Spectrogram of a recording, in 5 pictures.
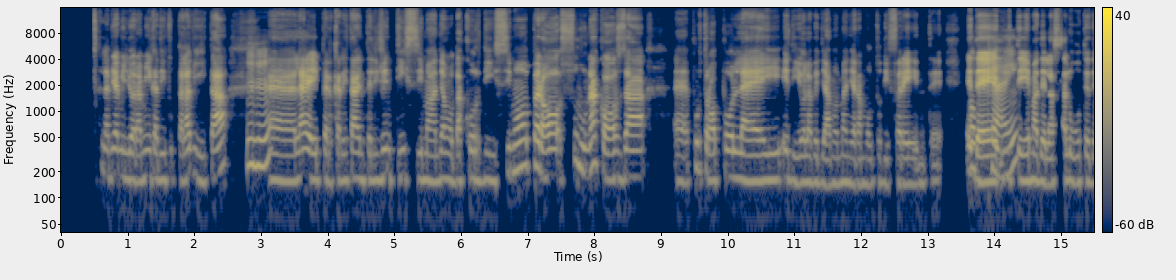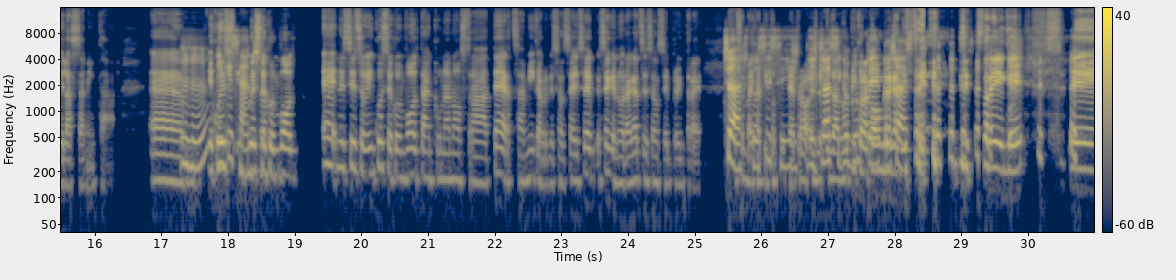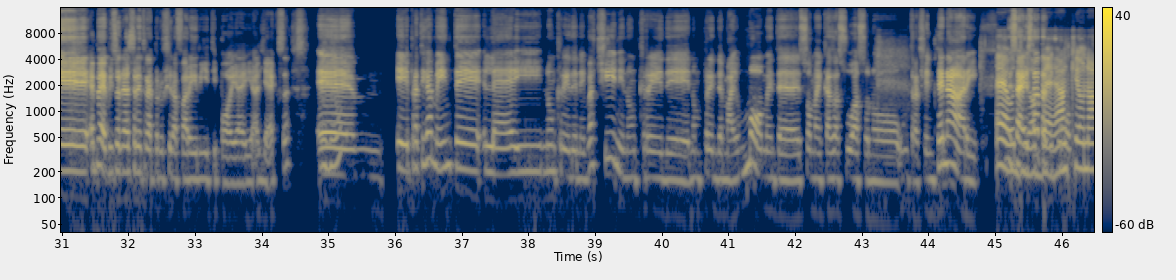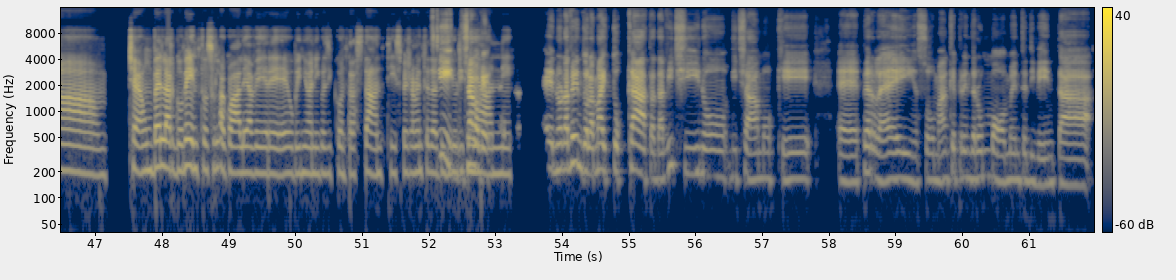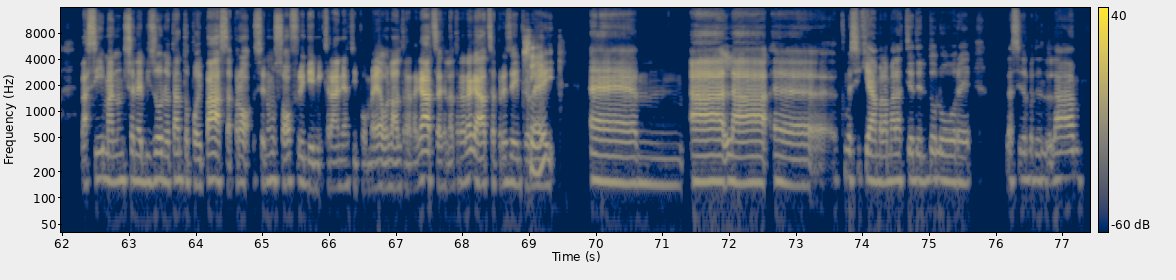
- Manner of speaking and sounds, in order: tapping; "perché" said as "pché"; "gruppetto" said as "grupeto"; laughing while speaking: "stre"; chuckle; other background noise; drawn out: "una"; "cioè" said as "ceh"; unintelligible speech; "bisogno" said as "bisono"
- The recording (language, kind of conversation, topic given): Italian, podcast, Quando hai imparato a dire no senza sensi di colpa?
